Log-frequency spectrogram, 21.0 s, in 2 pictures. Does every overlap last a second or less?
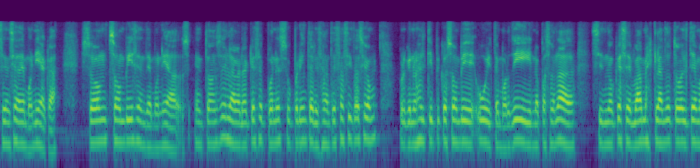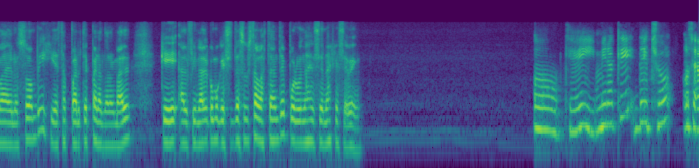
Yes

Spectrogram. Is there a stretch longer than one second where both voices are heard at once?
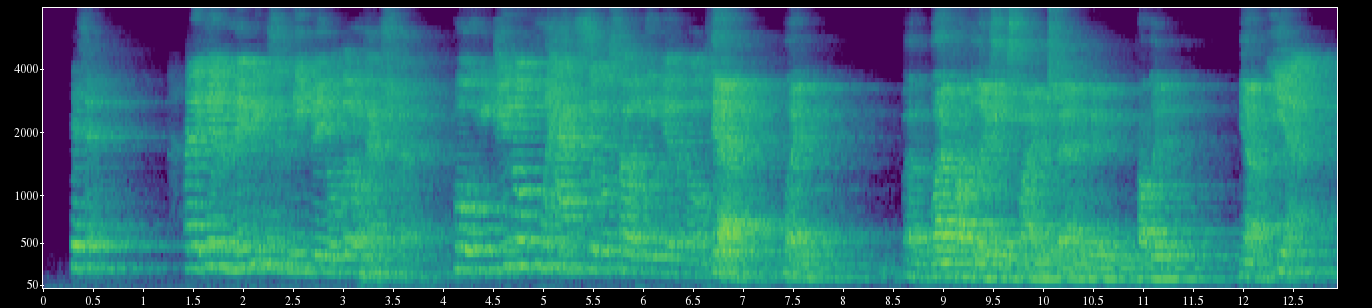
No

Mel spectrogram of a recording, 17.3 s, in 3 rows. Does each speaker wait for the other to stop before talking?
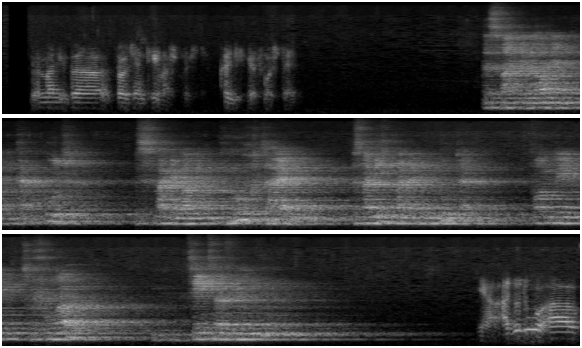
Yes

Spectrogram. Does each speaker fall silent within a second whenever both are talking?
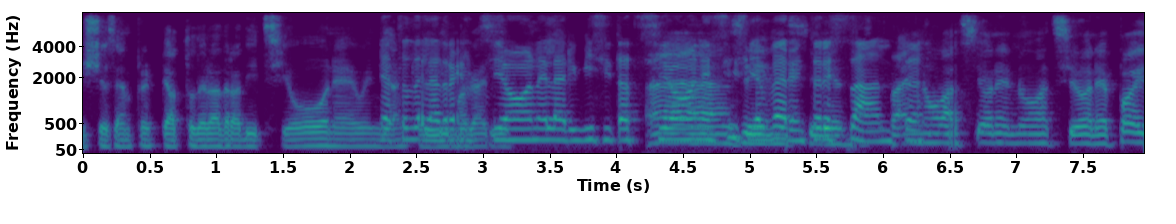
No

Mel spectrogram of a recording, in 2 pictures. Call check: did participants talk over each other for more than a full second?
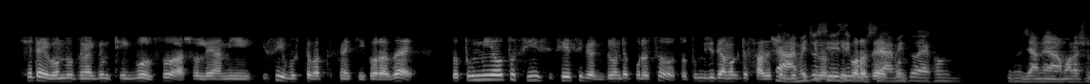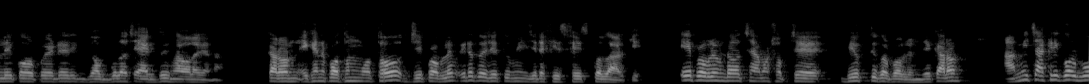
Yes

